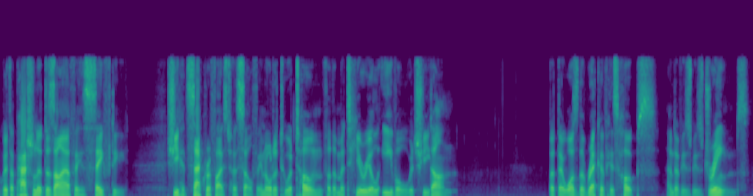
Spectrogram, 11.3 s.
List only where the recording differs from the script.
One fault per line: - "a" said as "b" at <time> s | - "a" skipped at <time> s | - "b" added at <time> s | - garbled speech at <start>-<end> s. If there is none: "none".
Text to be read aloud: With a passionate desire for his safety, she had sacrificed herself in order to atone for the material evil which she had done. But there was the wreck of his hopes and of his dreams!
- "had" skipped at 6.5 s
- "his" added at 10.4 s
